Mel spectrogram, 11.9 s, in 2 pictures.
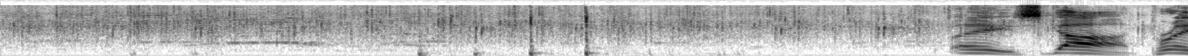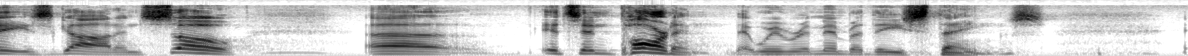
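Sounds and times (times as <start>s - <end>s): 
audience clapping hands: 0.0s - 6.2s
speech: 4.8s - 7.2s, 7.8s - 11.2s.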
